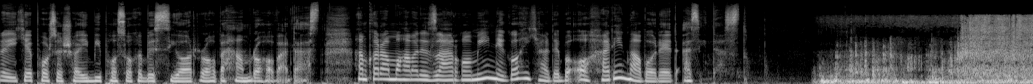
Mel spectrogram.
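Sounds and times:
speech: 0.0s - 7.5s, 8.1s - 9.8s
loud deep explosion booming and rumbling: 8.2s - 10.3s.

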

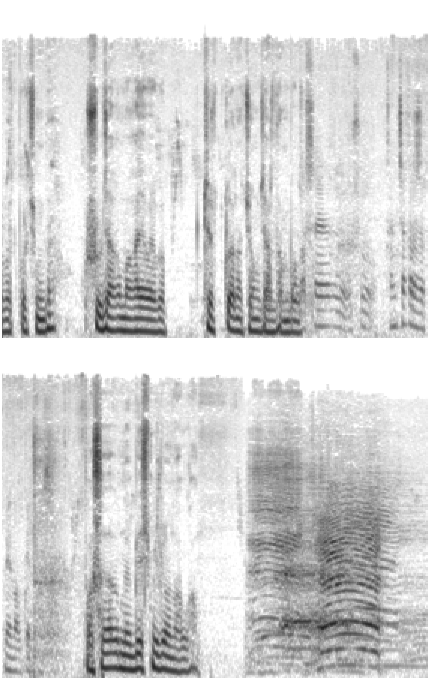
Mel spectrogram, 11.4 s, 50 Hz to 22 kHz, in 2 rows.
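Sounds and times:
speech: 0.0s - 9.2s
Edilbay sheep bleating in a farmyard: 8.9s - 11.3s.

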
